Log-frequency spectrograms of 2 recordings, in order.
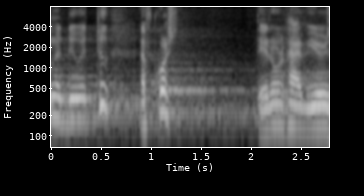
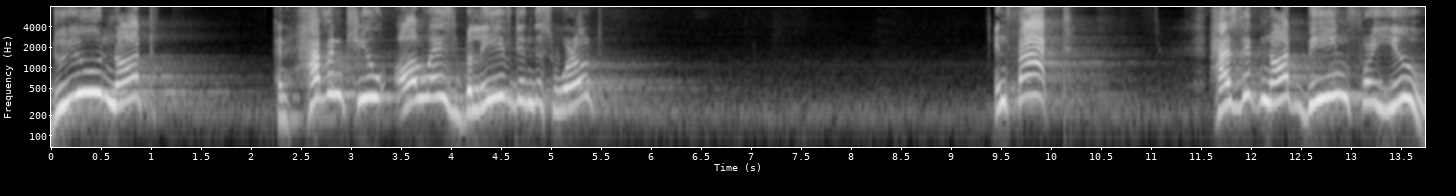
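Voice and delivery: very loud, very high, confrontational challenging voice; 12 semitones higher, 13 dB louder than usual. A speaker putting a question to the listeners: very challenging voice. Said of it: "and I say this in a very challenging voice".

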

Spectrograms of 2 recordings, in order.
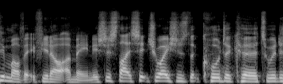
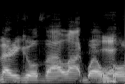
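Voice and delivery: put-on old northern man's voice, lower; 7 semitones lower than usual. Retelling what the club owner says after a show: imitating an old northern club owner. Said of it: "he'll come up to you after a show with a cigar on, just be like".

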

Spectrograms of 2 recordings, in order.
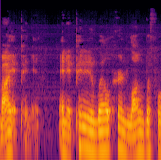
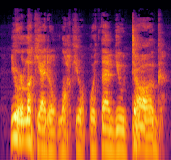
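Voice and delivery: loud, roaring, full-throated bellow; 10 dB louder than usual. A character orders a man taken away and turns on him; roaring. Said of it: "Manon roared".

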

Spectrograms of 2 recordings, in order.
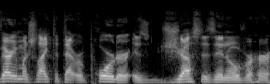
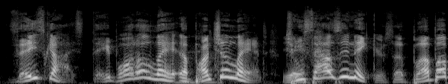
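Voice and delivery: mock childlike, poor delivery, higher pitch; 11 semitones higher than usual. Retelling how the reporter delivers her lines: imitating poor line delivery, like a child. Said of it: "And she's saying it like that".

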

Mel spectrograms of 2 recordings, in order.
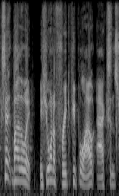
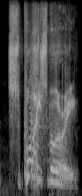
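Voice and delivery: heavy, thick Cockney accent in orc voice. Trying out an orc voice while admitting to being bad at accents, Jason Statham as an orc. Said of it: "trying to go Jason Statham if he was an orc".

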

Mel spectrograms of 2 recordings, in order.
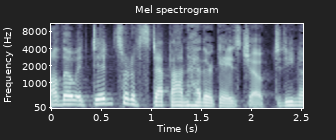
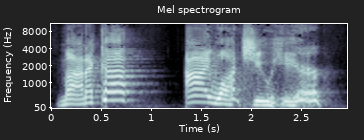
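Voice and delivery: put-on heavy delivery, much higher and slower; 6 semitones higher than usual. Retelling Whitney Wildrose's dramatic plea to Monica, in a Whitney Wildrose impression, very heavy. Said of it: "It was like very heavy".

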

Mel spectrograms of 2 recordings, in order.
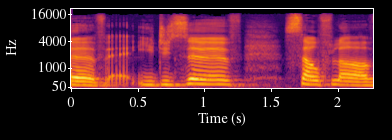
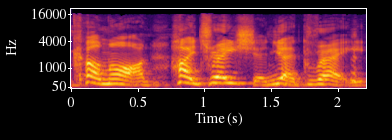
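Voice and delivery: mean, dismissive and mocking tone; 3 semitones higher, 4 dB louder than usual. Acting out the inner critic mocking a small win: imitating a mean inner voice. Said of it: "Mean voice will go".

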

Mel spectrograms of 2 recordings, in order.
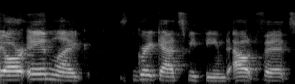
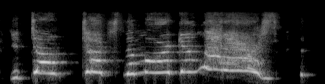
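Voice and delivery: put-on, very high, shrill, out-of-control drunken scream; 5 dB louder than usual. Retelling a wasted woman's outburst at the dinner table, imitating a wasted woman's scream.

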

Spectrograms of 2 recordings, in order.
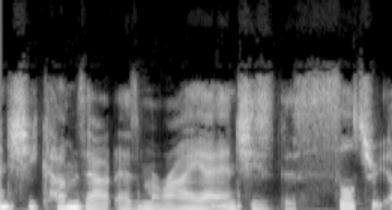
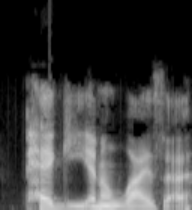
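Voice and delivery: usual speaking voice

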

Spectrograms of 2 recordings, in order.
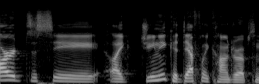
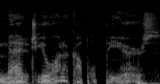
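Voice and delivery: put-on creepy voice, much lower, quieter; 8 semitones lower, 8 dB quieter than usual. Riffing on Mr. Monopoly, offering Matt a couple of beers: creepy Mr. Monopoly voice. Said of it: "This sounds like someone I should trust".

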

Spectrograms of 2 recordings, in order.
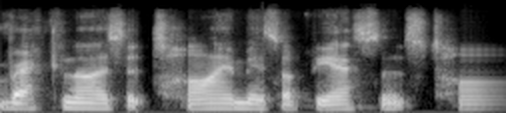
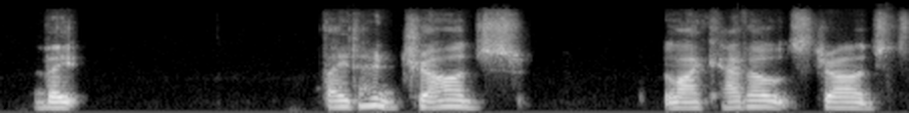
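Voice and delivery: slightly emotional, higher pitch; 3 semitones higher than usual. An educator speaking about the children they teach, a bit emotional. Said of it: "I'm getting a bit emotional".

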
